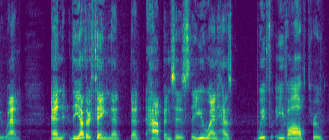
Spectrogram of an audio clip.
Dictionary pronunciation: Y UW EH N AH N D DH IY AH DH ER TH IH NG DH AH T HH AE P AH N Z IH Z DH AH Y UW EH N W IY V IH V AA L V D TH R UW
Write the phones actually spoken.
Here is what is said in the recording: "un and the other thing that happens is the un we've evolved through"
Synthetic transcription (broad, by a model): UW EH N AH N DH IY AH DH ER TH IH NG DH AH T HH AE P AH N Z IH Z DH AH Y UW EH N W IY V IH V AA L V D TH R UW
